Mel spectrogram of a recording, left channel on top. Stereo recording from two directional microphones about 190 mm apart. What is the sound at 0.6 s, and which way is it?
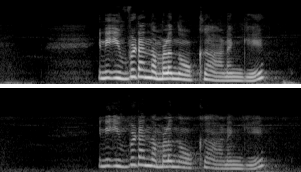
A woman's voice, 50° left (ahead or behind).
